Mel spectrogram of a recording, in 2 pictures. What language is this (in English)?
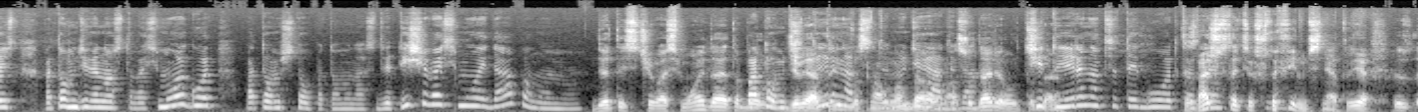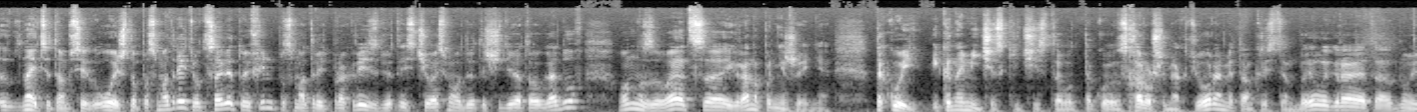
Russian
